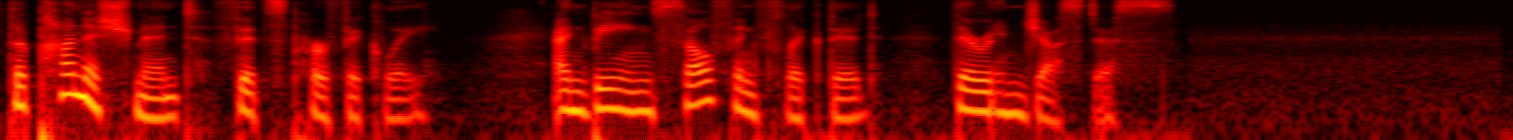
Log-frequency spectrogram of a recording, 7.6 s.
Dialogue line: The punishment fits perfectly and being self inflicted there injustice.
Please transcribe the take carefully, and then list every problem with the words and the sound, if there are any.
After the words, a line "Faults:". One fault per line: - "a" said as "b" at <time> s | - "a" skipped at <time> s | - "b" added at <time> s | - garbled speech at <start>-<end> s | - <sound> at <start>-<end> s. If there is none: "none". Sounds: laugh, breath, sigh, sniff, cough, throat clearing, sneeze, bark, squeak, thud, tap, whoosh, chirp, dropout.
The punishment fits perfectly and being self inflicted there injustice.
Faults:
none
